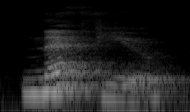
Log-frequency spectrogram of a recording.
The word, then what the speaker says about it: nephew: Sound it out. N, e, f, you. Nephew.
